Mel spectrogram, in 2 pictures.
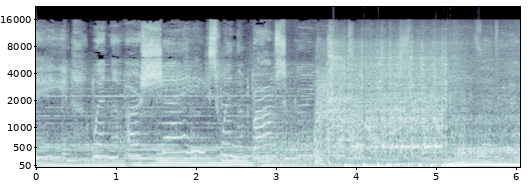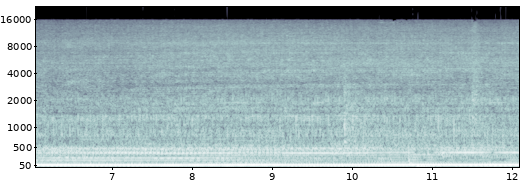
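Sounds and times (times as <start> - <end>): car engine idling: 3.0 - 12.0.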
